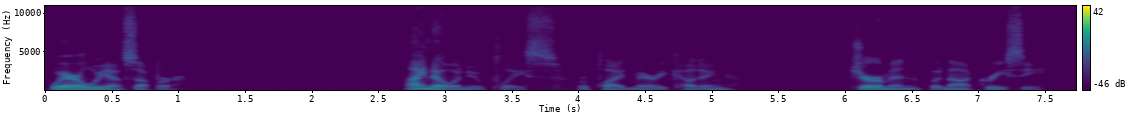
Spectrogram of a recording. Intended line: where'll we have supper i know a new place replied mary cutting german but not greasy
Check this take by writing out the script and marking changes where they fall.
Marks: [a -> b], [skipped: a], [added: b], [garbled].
where'll we have supper i know a new place replied mary cutting german but not greasy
